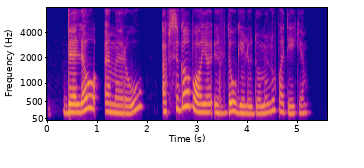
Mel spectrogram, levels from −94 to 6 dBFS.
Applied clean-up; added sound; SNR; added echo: none; none; none; none.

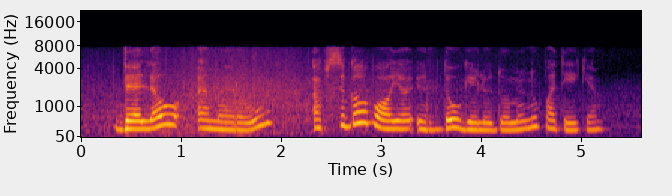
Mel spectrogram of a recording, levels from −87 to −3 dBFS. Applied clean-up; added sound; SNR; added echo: none; Waves, surf; 20 dB; none.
